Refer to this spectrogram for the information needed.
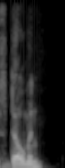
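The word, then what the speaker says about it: Domann: So Nebraska's JoJo Doman. Is that it? Yep, Doman. – Doman, okay. Yep,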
